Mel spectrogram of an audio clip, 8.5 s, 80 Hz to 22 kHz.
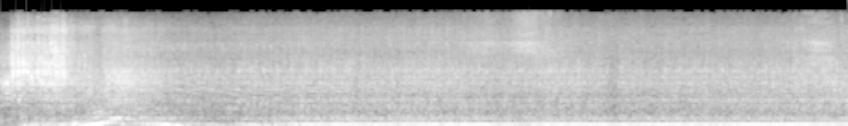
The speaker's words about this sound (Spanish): Reinhard Heydrich, llegaba tarde. Estamos escuchando su coche, un Mercedes 770, mientras avanza por un bosque hacia las afueras de Berlín. Hace frío fuera, menos 12 grados,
